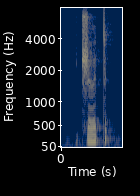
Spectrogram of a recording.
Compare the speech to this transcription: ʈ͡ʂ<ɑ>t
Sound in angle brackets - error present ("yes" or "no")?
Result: yes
